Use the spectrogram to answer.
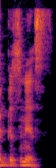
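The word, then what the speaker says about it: business: अगर आई तो हम लोग सभी जगह पे प्रोनाउंस करते हैं, बट कुछ कुछ एक्सेप्शंस है इसमें। एक्सेप्शंस आपको मैं बताता हूं, जैसे बिजनेस, बिजनेस, बिजनेस नहीं होता, जैसे होता है parliament, parliament, parliament, parliament, parliament.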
